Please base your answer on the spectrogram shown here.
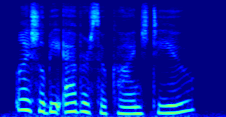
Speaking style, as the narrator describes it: said Isabel gently

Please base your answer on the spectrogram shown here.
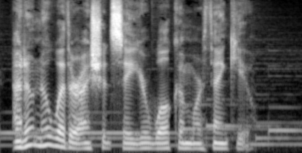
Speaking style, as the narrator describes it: I murmured with a laugh

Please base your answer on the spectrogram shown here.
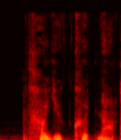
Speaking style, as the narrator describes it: murmured Lady Ardroy

